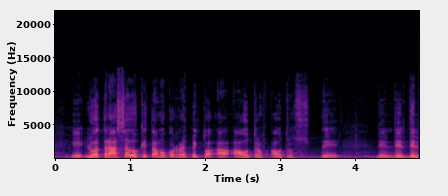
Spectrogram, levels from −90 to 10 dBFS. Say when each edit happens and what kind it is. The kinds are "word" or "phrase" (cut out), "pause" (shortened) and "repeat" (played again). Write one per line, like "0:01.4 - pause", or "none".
0:03.6 - word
